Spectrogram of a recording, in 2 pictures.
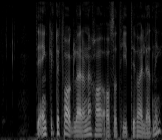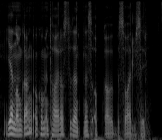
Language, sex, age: Norwegian, male, 32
